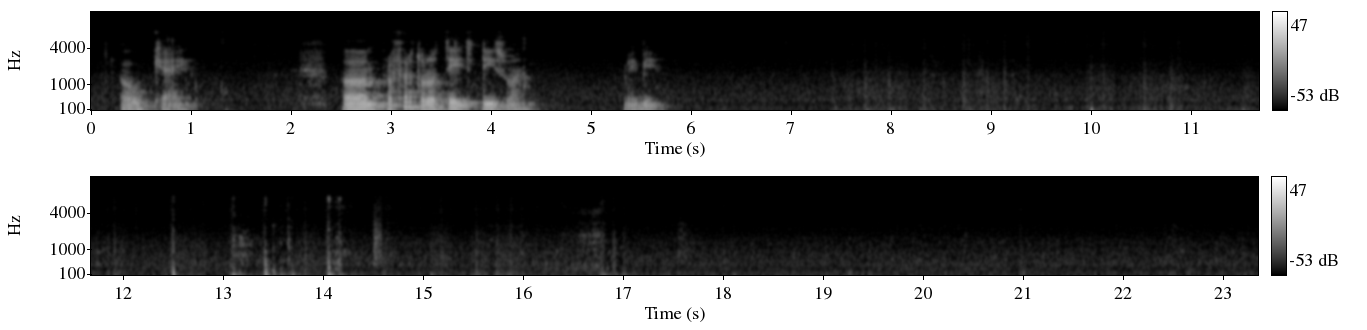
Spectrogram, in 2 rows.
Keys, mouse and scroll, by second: 0.9 scroll up 2, 1.5-3.8 middle drag, 3.8 scroll down 2, 4.1-7.2 middle drag, 7.3 scroll down 4, 7.6 scroll up 1, 7.7 scroll down 3, 8.0 scroll up 1, 8.1-8.4 middle drag, 8.4 scroll down 1, 8.5-9.5 shift+middle drag, 9.5 click, 9.9 Tab, 10.2 scroll up 2, 10.4-11.7 shift+middle drag, 11.7 alt+click, 12.3 a, 13.0 r, 15.0 Tab, 15.2 scroll down 1, 15.4-16.0 shift+middle drag, 16.0 Left, 16.6 KP_Decimal, 21.7-22.2 drag, 22.2-23.3 middle drag.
